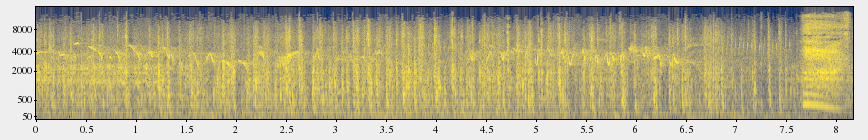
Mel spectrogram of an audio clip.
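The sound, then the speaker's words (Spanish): Horse trotting while pulling a cart on a farm outing: a fast, steady clatter of hoofbeats runs throughout with a dense rattling texture, loud and without talk. “¿Les gustaría dar un paseo en carro? ¡Sí! Les presento a Ventarrón. ¡Salgamos al trotecito!”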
